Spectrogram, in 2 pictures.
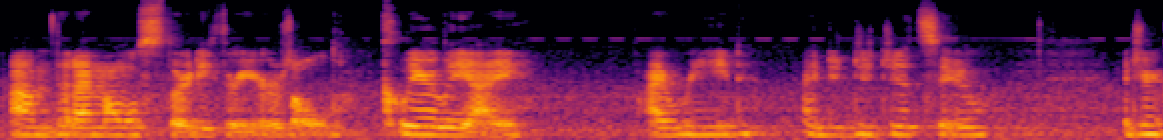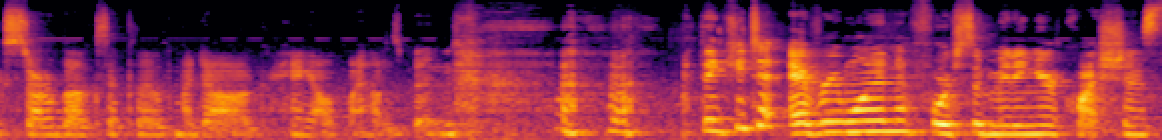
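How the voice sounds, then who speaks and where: A woman's voice: mid-range voice, vocal fry, a bit bright, a little hiss or hum, poor audio. A woman in her thirties from Minnesota, chatting casually to camera as a book vlogger, with lots of fillers and frequent laughs. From Minnesota, USA. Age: 30s.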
